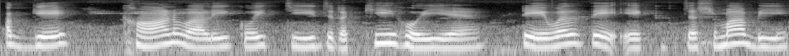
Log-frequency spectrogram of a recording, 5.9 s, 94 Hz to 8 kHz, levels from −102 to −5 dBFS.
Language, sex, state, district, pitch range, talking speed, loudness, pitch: Punjabi, female, Punjab, Pathankot, 195-235 Hz, 130 wpm, -13 LUFS, 205 Hz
